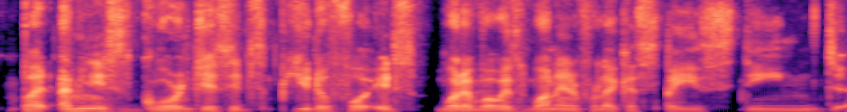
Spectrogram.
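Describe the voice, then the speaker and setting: A man with a plain, everyday voice and a fairly low pitch speaks with ordinary pitch variation and hardly any pauses on a very clean recording with a silent background. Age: 20s. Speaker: podcast co-host. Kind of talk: casual chat.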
